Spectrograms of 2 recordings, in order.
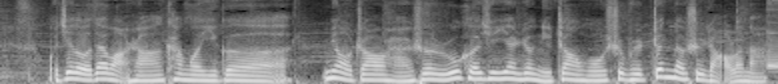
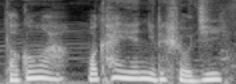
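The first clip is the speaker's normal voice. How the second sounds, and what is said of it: Quiet whispered voice. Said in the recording (Chinese): “小声的在他耳边说一声”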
